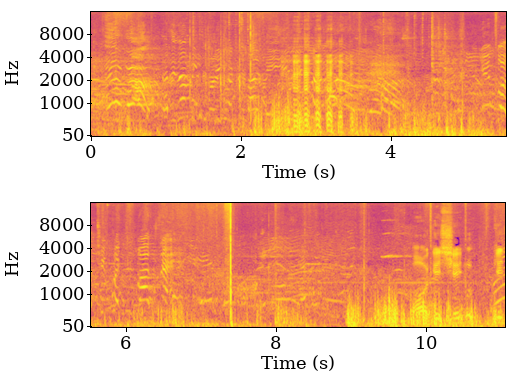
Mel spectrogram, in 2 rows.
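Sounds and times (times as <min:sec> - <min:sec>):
children playing: 0:00.0 - 0:09.8
football being kicked: 0:07.3 - 0:07.6.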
